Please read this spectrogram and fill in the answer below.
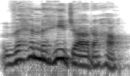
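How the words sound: It is said with a statement intonation. The person is not going somewhere they were meant to go. "वाक्य का अर्थ हुआ अ, निषेधात्मक"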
